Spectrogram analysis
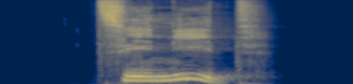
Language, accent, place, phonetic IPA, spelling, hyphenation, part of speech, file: German, Germany, Berlin, [t͡seˈniːt], Zenit, Ze‧nit, noun, De-Zenit.ogg
- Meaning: 1. zenith 2. zenith, peak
